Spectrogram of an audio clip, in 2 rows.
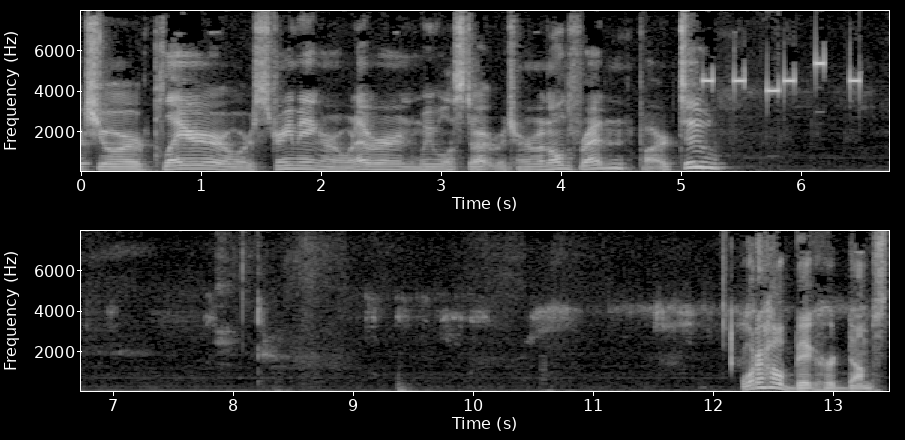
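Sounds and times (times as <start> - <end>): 
speech: 0.0 - 5.5, 12.3 - 13.4
low steady hum: 0.0 - 13.4
chime high electronic beeps: 5.2 - 6.6.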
